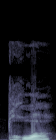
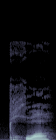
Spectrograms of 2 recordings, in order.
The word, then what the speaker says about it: trois: Trois. Final s not pronounced. Trois.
